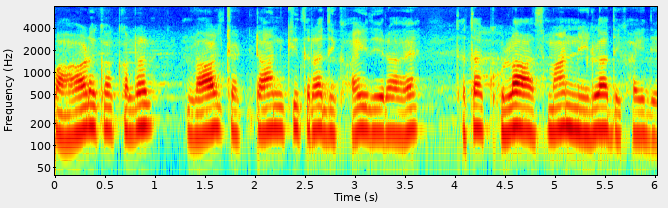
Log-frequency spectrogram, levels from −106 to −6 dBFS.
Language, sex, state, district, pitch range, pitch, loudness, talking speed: Hindi, male, Uttarakhand, Tehri Garhwal, 155-170 Hz, 165 Hz, -19 LUFS, 180 wpm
